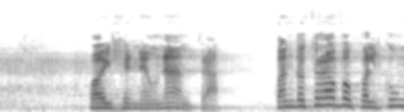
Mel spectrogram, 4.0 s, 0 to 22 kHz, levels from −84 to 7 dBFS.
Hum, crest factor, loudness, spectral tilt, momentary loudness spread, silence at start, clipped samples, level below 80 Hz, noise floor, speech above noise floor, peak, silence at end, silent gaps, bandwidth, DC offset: none; 22 dB; -26 LUFS; -3.5 dB/octave; 17 LU; 0 s; under 0.1%; -72 dBFS; -51 dBFS; 23 dB; -8 dBFS; 0 s; none; 15 kHz; under 0.1%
